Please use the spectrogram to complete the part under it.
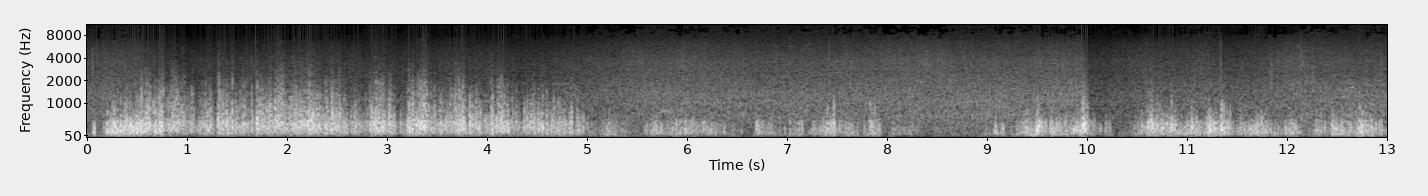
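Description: Wind gusts roar across the microphone outdoors.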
